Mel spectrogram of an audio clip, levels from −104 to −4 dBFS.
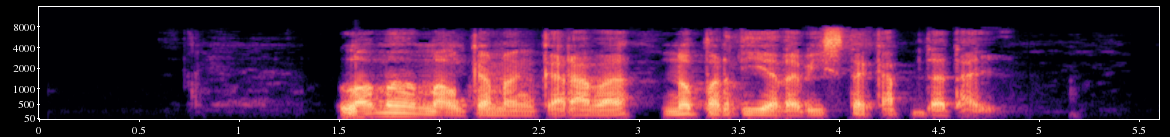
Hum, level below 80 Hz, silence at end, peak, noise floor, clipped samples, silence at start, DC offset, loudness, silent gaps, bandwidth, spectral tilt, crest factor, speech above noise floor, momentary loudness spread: none; -60 dBFS; 0.85 s; 0 dBFS; under -90 dBFS; under 0.1%; 1.5 s; under 0.1%; -18 LUFS; none; 8.2 kHz; -3.5 dB/octave; 20 dB; over 72 dB; 7 LU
